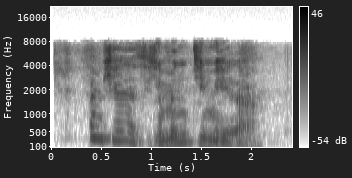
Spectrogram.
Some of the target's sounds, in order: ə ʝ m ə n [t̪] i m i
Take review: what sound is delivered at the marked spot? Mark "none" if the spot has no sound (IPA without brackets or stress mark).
t̪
